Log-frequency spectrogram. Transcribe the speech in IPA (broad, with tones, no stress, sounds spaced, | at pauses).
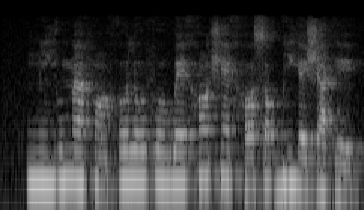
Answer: m ĩ˨ j u˨˦ m ã˧ f ɔ̃˨ h o˧ l o˧ f o˧ w ɛ˧ h ɔ̃˦ ʃ ɛ̃˦˨ h ɔ˨˦ s ɔ˧ ɡ͡b i˧ j ɛ˨ ʃ a˨ k e˨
